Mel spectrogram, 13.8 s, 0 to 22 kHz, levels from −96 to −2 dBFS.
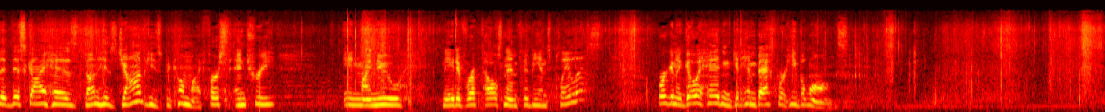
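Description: Small clicks or skips jump the waveform at 3.25 to 3.30 s, then at 9.22 s and 11.18 s. It is overlap between stream segments: where the time stamps of neighbouring 2.0 s segments overlapped, the player trimmed sound that wasn't actually duplicated, losing about 17 to 41 ms each time.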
